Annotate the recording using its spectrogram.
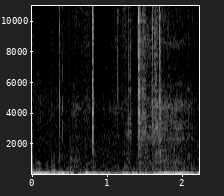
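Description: A low rumble of wind on the microphone, dropping away about half a second in, followed by several light clicks and knocks from fishing gear being handled on the boat deck.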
